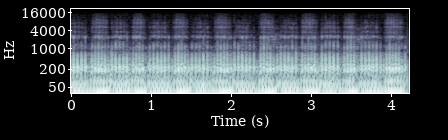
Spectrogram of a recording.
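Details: Domestic cat snoring, a steady low rumbling purr with soft rhythmic pulses about twice per second, continuous and close, no other sounds.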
